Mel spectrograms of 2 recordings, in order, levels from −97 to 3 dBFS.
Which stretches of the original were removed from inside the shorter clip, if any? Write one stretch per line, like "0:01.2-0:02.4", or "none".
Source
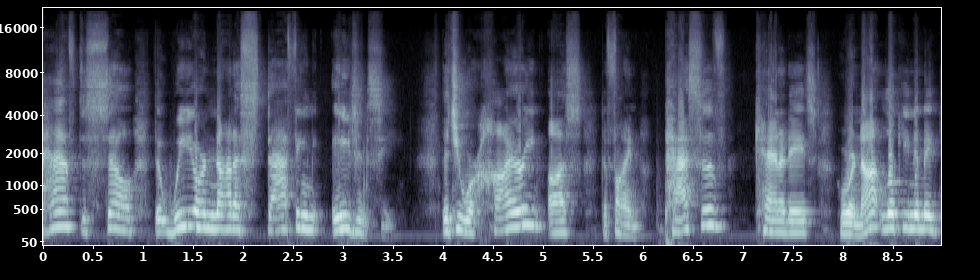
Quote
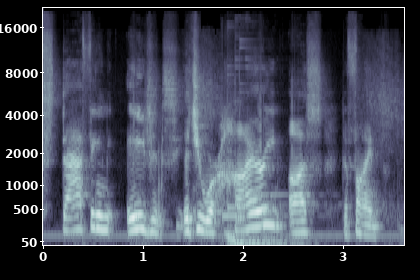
0:03.3-0:03.8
